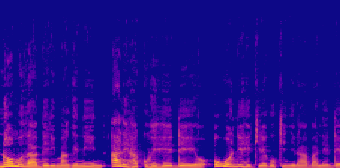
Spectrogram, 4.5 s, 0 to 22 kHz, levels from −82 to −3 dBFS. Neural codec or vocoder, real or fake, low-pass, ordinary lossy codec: none; real; 19.8 kHz; none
